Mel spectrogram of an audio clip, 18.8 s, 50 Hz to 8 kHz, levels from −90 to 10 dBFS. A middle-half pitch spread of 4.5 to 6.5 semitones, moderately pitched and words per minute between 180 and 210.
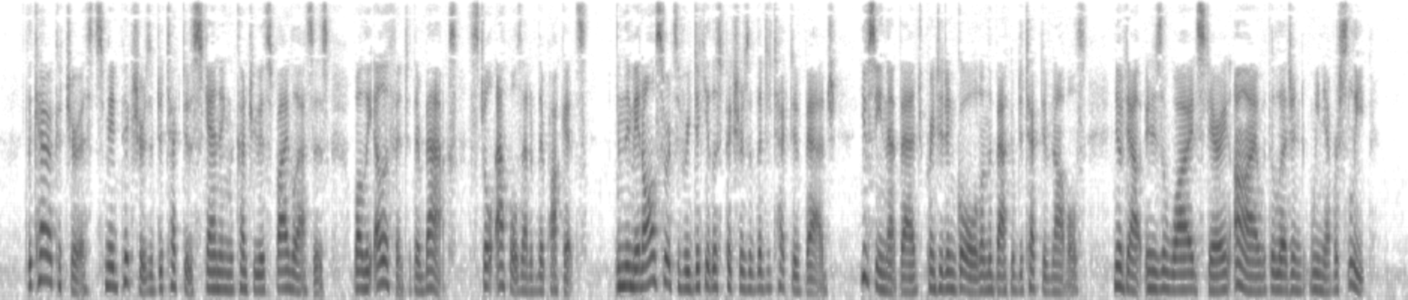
No: average, 3.6 semitones; medium, 165 Hz; fast, 205 wpm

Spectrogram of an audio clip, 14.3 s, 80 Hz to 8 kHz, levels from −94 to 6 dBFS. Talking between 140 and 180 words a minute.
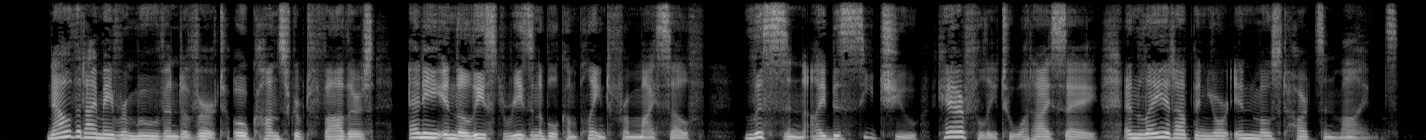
Yes: average, 160 wpm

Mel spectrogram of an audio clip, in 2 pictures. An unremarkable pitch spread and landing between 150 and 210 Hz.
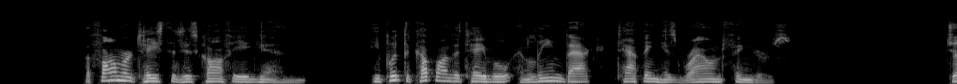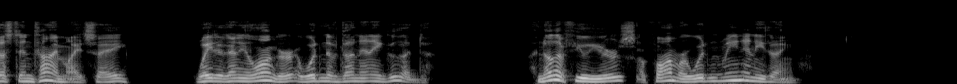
No: average, 3.8 semitones; low, 135 Hz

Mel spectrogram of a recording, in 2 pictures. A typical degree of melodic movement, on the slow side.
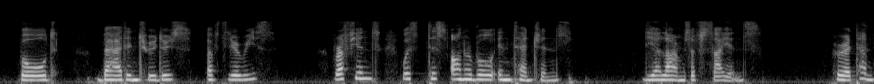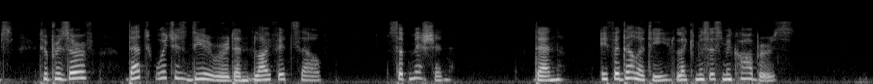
Yes: average, 3.7 semitones; slow, 105 wpm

